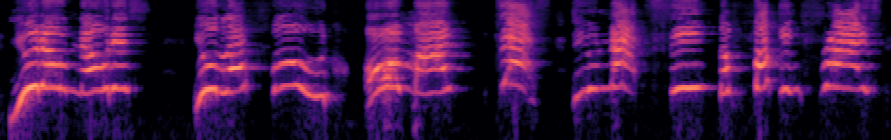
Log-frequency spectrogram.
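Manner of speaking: near-shouting rant at the mess; exasperated yelling. Retold or imitated. Ranting about food left on desk.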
